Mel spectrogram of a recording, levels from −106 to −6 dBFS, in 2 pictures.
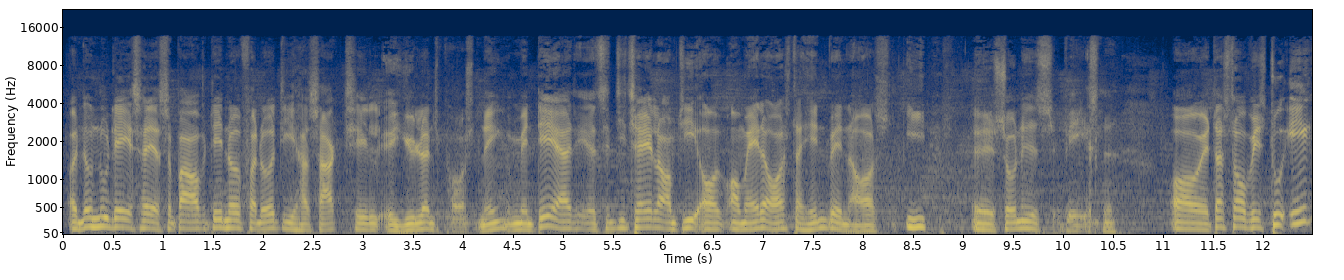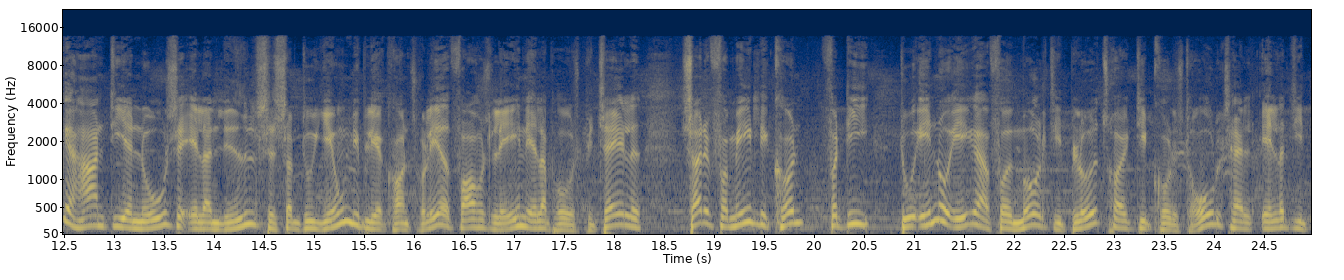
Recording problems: murmuring crowd; faint; throughout; 20 dB below the speech

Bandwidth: 13.5 kHz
